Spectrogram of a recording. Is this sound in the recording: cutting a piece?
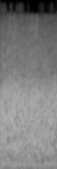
no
